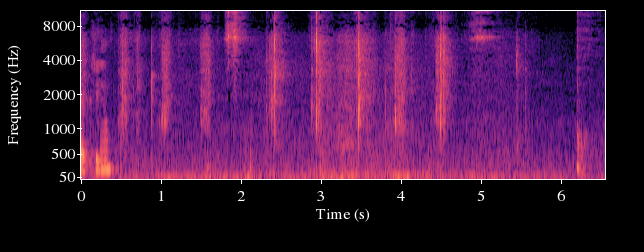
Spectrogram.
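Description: A pepper grinder clicks and crunches as it grinds.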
